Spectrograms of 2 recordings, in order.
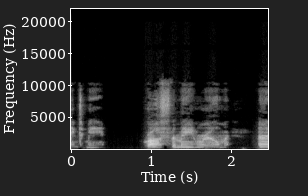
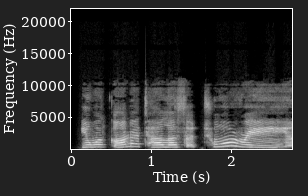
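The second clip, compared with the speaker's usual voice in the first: put-on much higher, louder little girl whine; a small girl pleading for her story; 12 semitones higher, 8 dB louder than usual. A narrator's reading. Little girl complaining from bed.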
